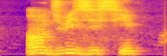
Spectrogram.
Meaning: second-person plural imperfect subjunctive of enduire
- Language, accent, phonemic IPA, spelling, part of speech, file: French, Canada, /ɑ̃.dɥi.zi.sje/, enduisissiez, verb, LL-Q150 (fra)-enduisissiez.wav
